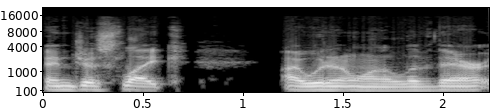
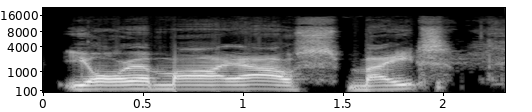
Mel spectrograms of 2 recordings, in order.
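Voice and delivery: put-on slow, unhurried old British man's drawl; 3 semitones higher than usual. Describing a horror movie antagonist: imitating an old British man. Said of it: "old British man who's just like".

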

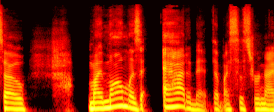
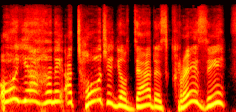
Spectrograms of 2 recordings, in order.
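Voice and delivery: put-on Filipino accent, very high-pitched; 12 semitones higher than usual. Retelling what a woman told the speaker, Filipino accent. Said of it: "with her Filipino accent".

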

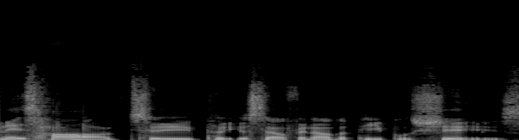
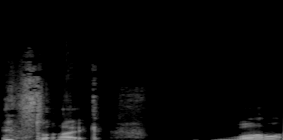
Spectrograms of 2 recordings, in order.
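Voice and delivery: ordinary talk, nothing marked

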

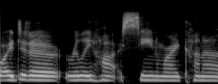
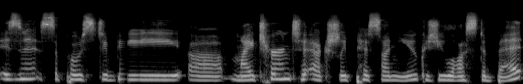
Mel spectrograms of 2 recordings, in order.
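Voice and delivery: usual speaking voice

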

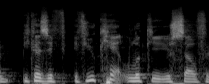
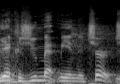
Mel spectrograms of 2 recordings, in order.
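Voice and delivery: ordinary talk, nothing marked

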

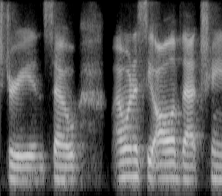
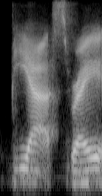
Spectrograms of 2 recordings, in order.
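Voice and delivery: ordinary talk

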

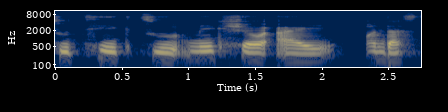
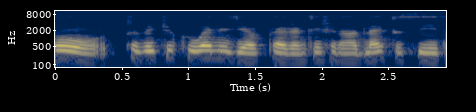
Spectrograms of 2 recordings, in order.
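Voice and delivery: ordinary talk, nothing marked

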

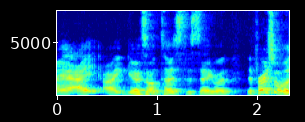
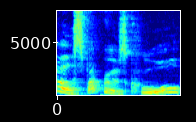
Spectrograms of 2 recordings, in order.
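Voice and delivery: very high, touchy, defensive voice; 14 semitones higher than usual. Mocking how another speaker praised a game: imitating a defensive tone. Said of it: "Like that kind of defensive".

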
